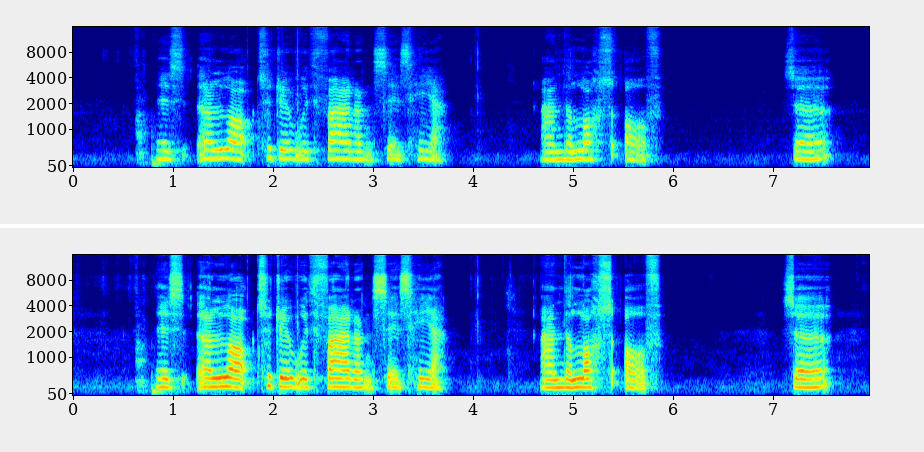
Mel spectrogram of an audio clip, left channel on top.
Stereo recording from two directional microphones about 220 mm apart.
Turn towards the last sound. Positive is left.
turn(degrees=-50)  # may be behind; listen again after turning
